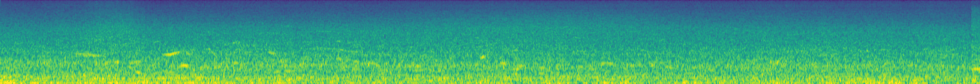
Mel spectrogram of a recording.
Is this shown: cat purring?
no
